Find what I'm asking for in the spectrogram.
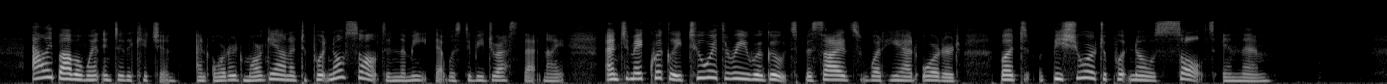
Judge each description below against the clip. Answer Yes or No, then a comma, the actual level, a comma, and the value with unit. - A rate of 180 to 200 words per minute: Yes, average, 195 wpm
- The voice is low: No, high, 205 Hz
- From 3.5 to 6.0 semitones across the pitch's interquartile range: Yes, average, 4.6 semitones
